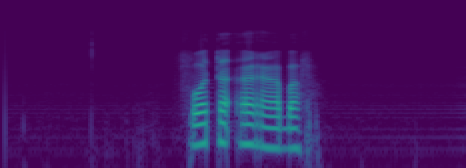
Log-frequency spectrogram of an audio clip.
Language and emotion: Russian, neutral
